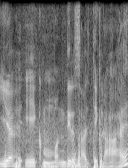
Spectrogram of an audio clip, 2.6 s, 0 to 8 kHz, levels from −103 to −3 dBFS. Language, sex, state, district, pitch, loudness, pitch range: Hindi, male, Maharashtra, Mumbai Suburban, 95 Hz, -14 LUFS, 90-110 Hz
